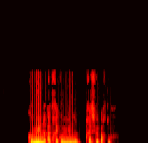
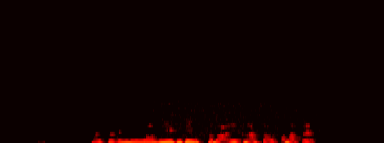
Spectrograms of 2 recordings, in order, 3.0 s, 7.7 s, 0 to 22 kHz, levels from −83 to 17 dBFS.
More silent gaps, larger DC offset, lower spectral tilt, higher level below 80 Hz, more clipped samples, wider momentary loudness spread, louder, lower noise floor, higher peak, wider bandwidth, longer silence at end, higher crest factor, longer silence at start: neither; neither; second, -6 dB/octave vs -10.5 dB/octave; first, -48 dBFS vs -76 dBFS; neither; second, 13 LU vs 18 LU; first, -23 LUFS vs -38 LUFS; about the same, under -90 dBFS vs under -90 dBFS; first, -6 dBFS vs -22 dBFS; first, 11.5 kHz vs 6.6 kHz; second, 0.75 s vs 1.4 s; about the same, 18 dB vs 18 dB; second, 0.55 s vs 1.85 s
